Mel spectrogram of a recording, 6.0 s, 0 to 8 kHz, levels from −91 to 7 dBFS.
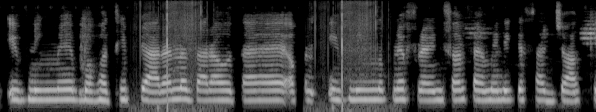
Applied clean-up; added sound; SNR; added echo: none; Crack; 14 dB; none.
